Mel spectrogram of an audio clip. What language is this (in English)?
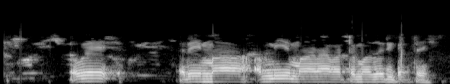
Sindhi Bhil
